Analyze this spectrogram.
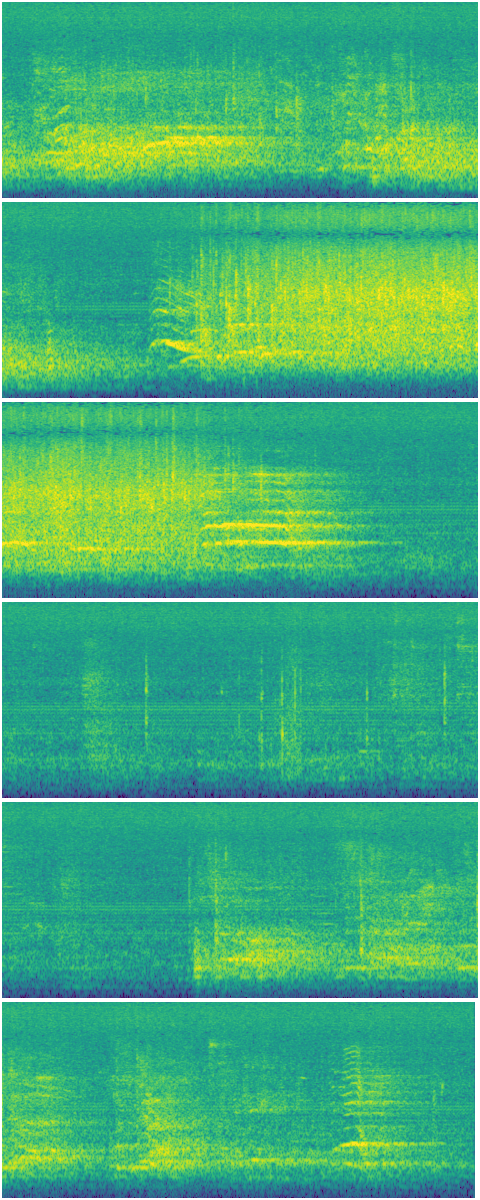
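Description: A large crowd cheers and shouts in an echoing arena.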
